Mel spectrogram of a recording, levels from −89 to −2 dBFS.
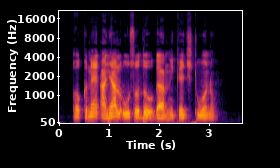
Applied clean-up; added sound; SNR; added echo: neural mask model DeepFilterNet 3.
